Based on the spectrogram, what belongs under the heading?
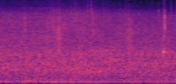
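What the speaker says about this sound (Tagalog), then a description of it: "Ayan, lakas ng ulan." Heavy rain pours steadily in a dense, continuous hiss close by, loud and unbroken, with one faint tap near the end.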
